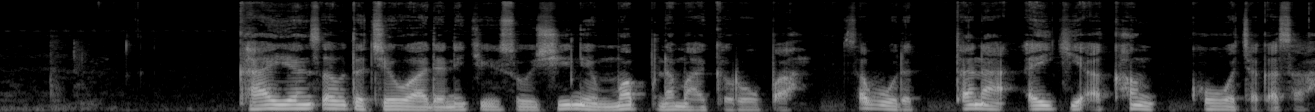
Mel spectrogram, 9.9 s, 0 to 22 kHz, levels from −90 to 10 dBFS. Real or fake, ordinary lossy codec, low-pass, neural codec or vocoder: real; none; none; none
